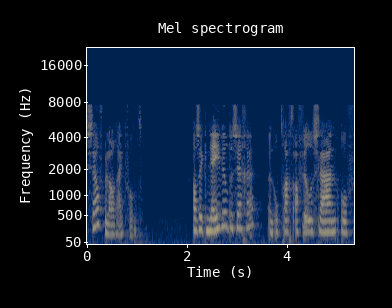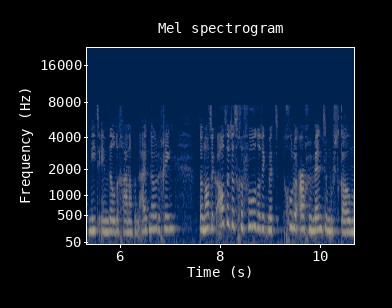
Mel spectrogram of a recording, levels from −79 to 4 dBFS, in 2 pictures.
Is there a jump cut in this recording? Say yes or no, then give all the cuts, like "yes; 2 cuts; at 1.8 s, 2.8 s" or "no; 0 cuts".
no; 0 cuts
